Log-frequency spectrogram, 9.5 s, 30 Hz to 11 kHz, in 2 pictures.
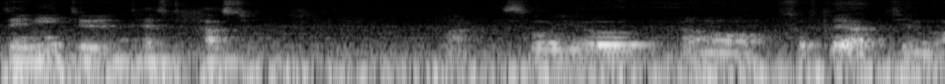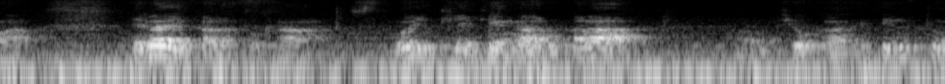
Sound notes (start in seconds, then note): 2.8 speaking in foreign language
